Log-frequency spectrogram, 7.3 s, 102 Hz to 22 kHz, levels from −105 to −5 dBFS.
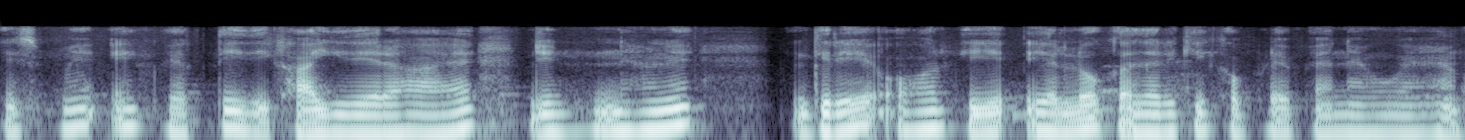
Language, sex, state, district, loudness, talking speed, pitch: Hindi, male, Jharkhand, Garhwa, -20 LUFS, 140 wpm, 135 Hz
